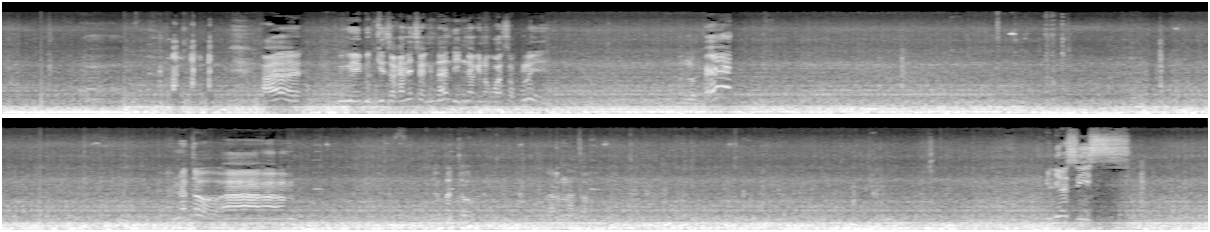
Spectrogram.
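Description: A vehicle engine rumbles steadily from inside the cab.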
